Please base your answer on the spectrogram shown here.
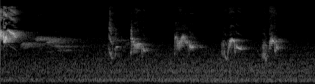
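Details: White-tailed jambul giving a short series of five brief, downward-sliding chirped notes, spaced roughly every half second, after a louder opening burst; faint low background hiss throughout.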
